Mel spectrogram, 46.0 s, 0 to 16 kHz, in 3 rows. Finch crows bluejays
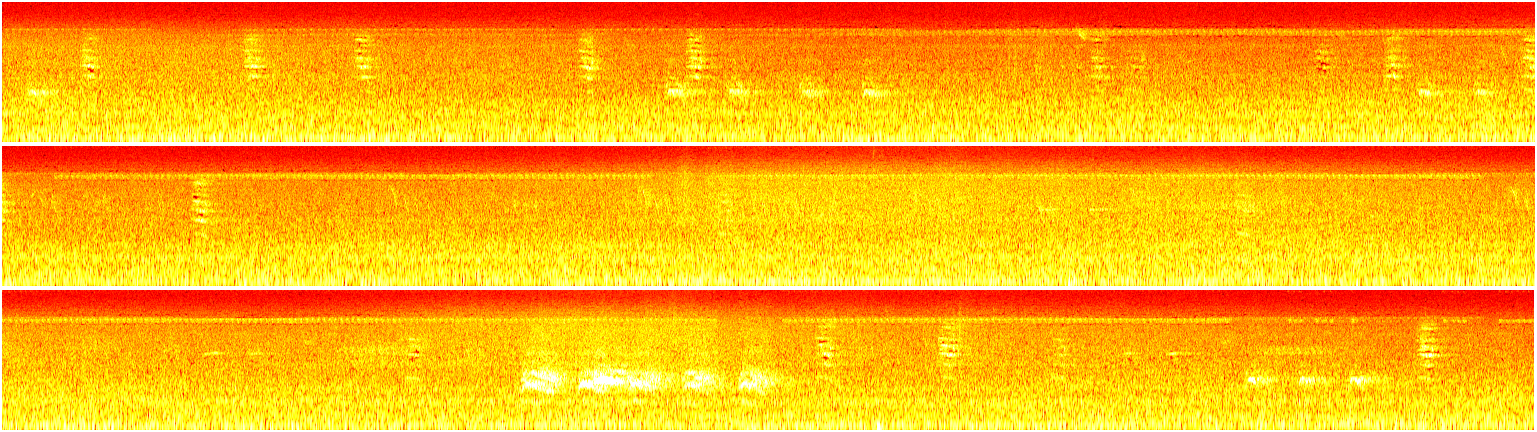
35.8 39.1

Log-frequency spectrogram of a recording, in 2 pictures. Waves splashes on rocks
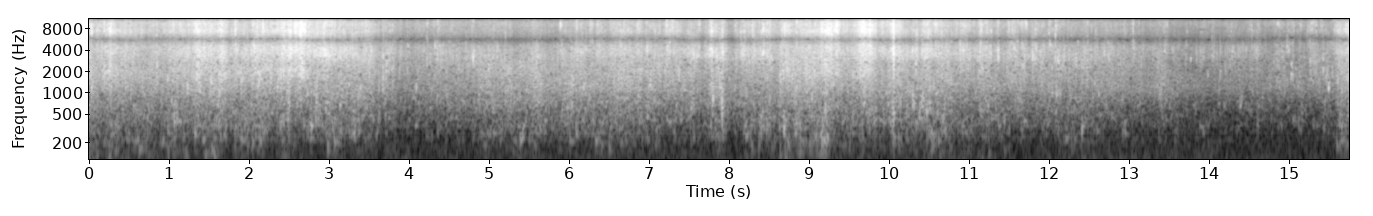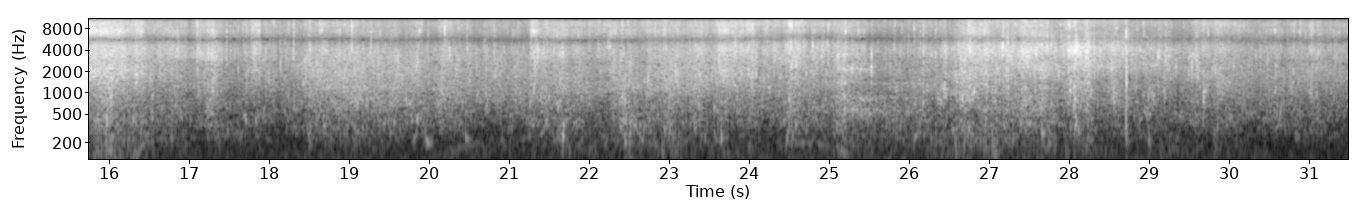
4.8 11.9, 15.5 31.4

